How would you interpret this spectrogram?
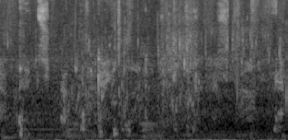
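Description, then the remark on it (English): Continuous splashing and sloshing of water as someone swims and paddles across a strong current in a sewer, with irregular bursts of churning and a steady watery background. “Let's hurry and paddle across! The current is quite strong.”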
